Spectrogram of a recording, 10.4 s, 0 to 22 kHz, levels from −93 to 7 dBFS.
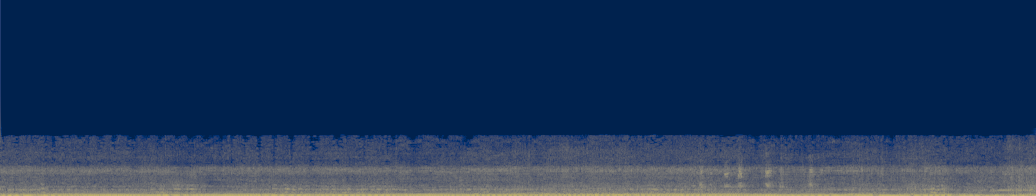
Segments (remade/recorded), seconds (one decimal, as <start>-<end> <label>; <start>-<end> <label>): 0.0-1.3 recorded; 1.3-2.3 remade; 2.3-3.9 recorded; 3.9-6.4 remade; 6.4-7.5 recorded; 7.5-9.3 remade; 9.3-10.4 recorded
